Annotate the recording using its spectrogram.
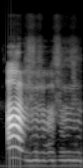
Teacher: in of, we don't say off with an F, we say of with a V, of, right?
